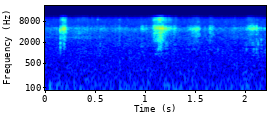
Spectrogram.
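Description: Handling noise from a balloon being worked around a cut-off piece of plastic bottle: two short, scratchy rustles about a second apart, the second louder, over faint background noise.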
